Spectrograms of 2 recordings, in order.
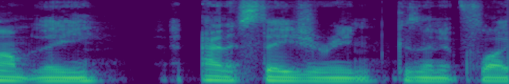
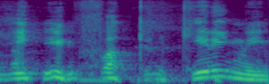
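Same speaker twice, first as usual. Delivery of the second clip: shocked disbelief; 7 semitones higher than usual. Retold or imitated. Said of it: "I'm like".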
